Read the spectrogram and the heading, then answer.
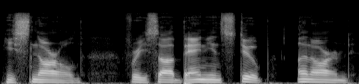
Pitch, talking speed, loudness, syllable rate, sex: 105 Hz, 135 wpm, -18 LUFS, 4.1 syllables/s, male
